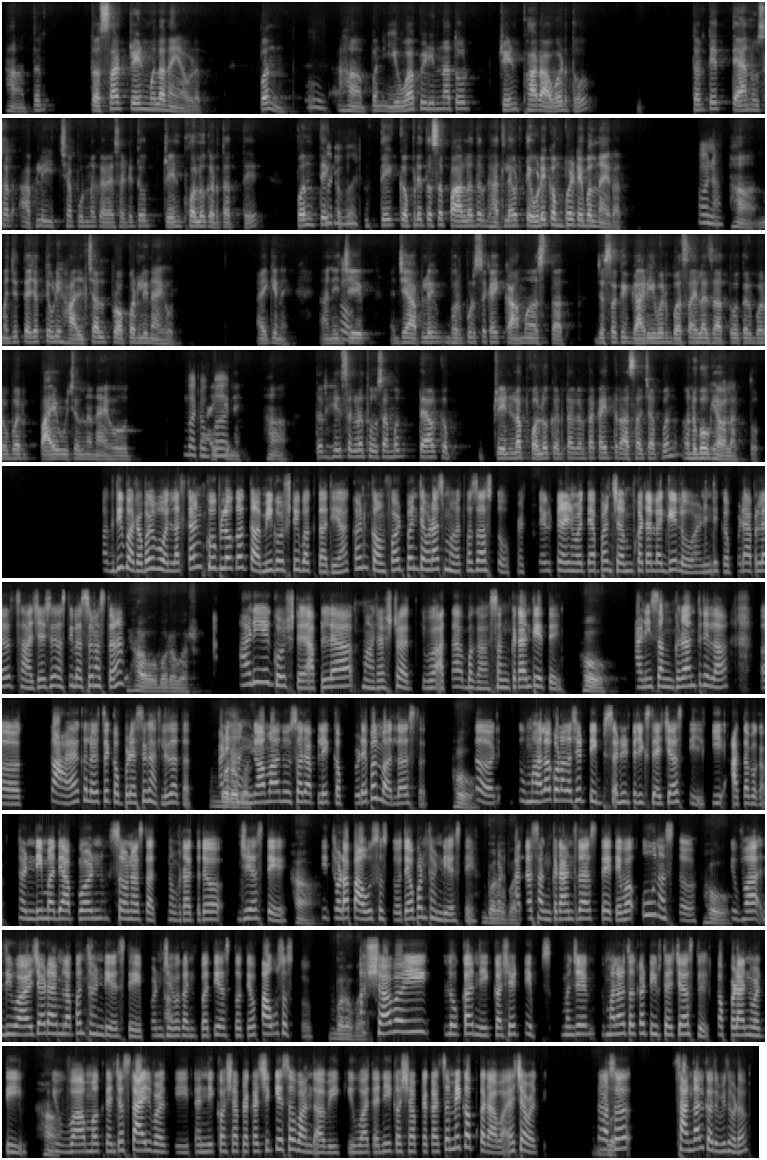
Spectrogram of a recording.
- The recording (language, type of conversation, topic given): Marathi, podcast, सण-उत्सवांमध्ये तुम्ही तुमची वेशभूषा आणि एकूण लूक कसा बदलता?
- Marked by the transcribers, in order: other background noise; in English: "ट्रेंड फॉलो"; in English: "कंफर्टेबल"; in English: "प्रॉपरली"; in English: "ट्रेंडला फॉलो"; in English: "कम्फर्ट"; in English: "जंप"; tapping; in English: "ट्रिक्स"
